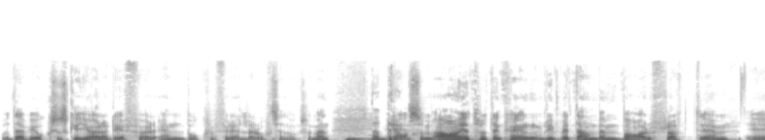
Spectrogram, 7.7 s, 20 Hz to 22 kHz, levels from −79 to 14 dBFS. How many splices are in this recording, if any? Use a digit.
2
